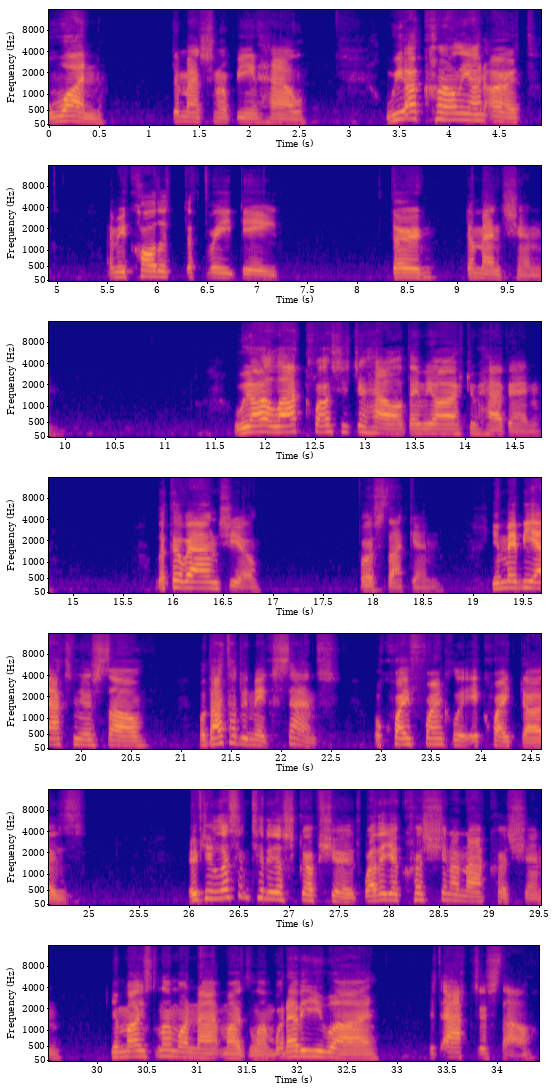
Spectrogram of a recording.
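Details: Deaf man who reports a deaf accent and difficulty pronouncing certain words; deaf speech.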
